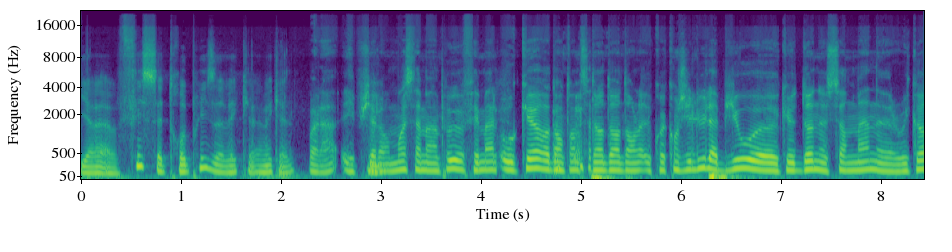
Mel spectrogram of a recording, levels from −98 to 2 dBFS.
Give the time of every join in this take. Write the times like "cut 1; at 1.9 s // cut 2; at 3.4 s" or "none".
cut 1; at 2.2 s // cut 2; at 4.1 s // cut 3; at 5.1 s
